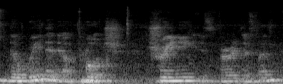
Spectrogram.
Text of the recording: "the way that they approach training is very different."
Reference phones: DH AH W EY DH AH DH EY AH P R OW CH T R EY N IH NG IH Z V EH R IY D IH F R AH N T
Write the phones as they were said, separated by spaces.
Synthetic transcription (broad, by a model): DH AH W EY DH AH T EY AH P OW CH T R EY N IH NG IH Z V EH R IY D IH F R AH N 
